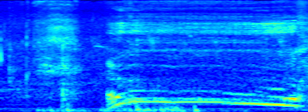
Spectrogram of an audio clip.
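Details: Alaskan Malamute dog fussing and pleading indoors to be given a piece of watermelon: one long drawn-out whine, rising sharply then holding steady and sliding slowly downward for about two seconds, after a short quieter vocal sound.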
